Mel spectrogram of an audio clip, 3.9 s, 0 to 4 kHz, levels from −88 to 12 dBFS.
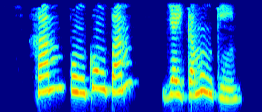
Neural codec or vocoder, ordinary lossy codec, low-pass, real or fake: none; MP3, 32 kbps; 3.6 kHz; real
